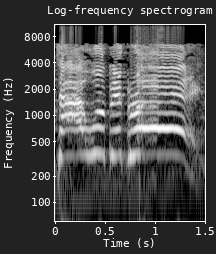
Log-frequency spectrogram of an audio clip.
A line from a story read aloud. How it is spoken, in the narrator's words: Shout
